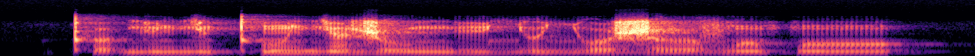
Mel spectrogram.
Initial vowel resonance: oral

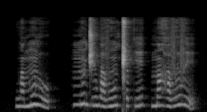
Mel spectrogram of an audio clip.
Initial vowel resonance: nasal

